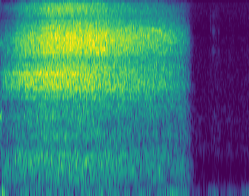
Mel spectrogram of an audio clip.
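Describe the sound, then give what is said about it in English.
A single deep, slow breath makes a steady airy hiss that holds for over a second and then stops abruptly, leaving near silence. “Take a deep breath”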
